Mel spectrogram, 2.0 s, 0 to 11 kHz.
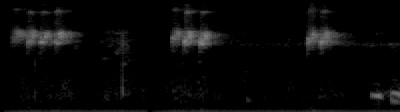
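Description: A small bird chirping: three short, high chirps, about one every 0.7 seconds, quieter than the voice around them.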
